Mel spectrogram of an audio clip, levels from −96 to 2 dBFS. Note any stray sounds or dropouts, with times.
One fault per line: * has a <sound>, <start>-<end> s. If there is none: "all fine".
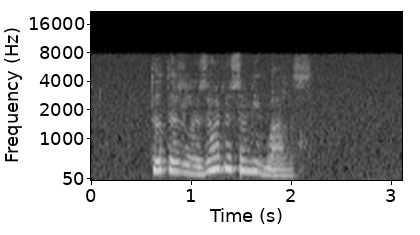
all fine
